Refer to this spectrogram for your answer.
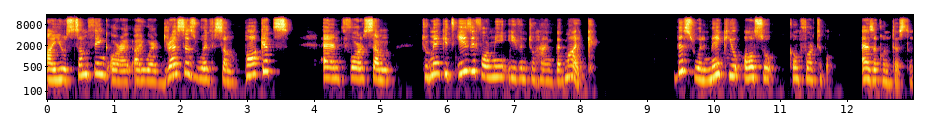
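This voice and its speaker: Speaking slowly with a dark, mellow tone, a woman with an Egyptian accent uses a fairly high pitch and lively intonation. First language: Arabic. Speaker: public speaking trainer. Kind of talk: training session talk.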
